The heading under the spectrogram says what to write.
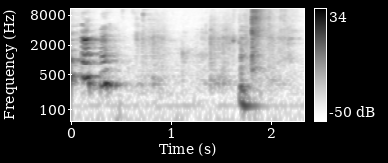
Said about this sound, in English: You think the mic is picking up the chip? Oh, yeah. Crunching? Yeah. But I've got a chip filter. Oh, good. Filter.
